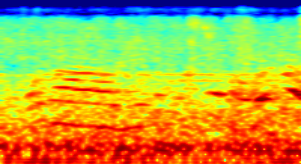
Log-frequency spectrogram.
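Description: Traffic hums along a city street nearby.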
